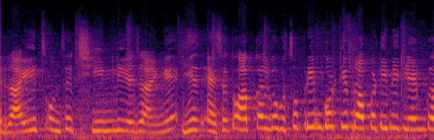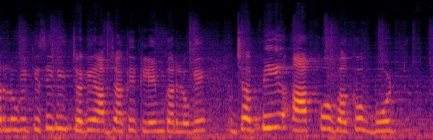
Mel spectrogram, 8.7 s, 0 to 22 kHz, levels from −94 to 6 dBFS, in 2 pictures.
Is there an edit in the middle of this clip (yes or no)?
yes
